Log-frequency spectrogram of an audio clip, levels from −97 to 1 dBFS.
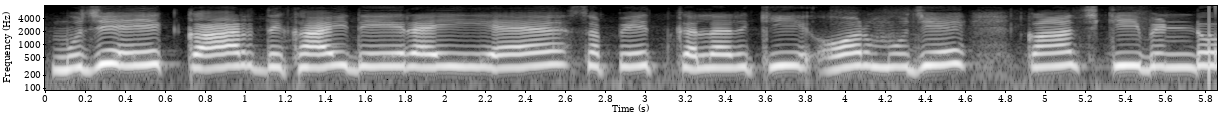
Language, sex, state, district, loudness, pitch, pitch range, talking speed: Hindi, male, Madhya Pradesh, Bhopal, -13 LUFS, 315 Hz, 305-335 Hz, 165 wpm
